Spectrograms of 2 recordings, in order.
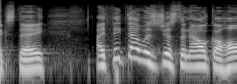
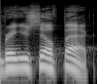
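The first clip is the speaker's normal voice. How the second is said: ordinary talk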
